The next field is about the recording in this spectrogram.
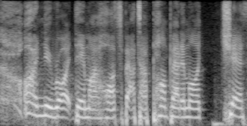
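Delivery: put-on Australian accent, accent on. Retelling a husband's story of first seeing his wife: imitating Steve's Australian accent. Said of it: "the idea of the accent perfectly".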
